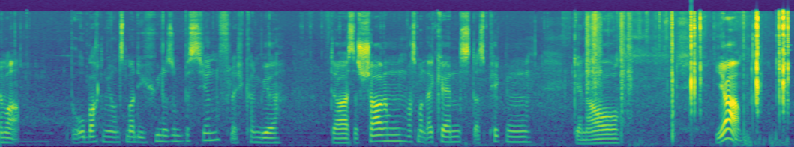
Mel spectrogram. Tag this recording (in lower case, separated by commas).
speech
